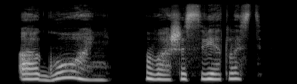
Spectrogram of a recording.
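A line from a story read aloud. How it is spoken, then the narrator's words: Slow drawl. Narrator (Russian): Медленно протянула я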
